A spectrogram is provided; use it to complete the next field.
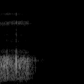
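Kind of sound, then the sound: vocal imitation, person imitating snoring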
